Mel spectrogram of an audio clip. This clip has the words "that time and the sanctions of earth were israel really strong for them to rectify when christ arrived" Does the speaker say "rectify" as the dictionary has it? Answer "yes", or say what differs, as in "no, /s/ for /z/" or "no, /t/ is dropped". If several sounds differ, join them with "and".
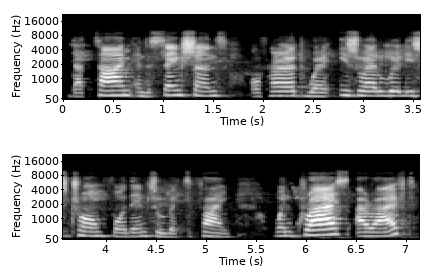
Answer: yes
